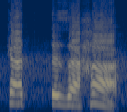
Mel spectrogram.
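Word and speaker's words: Catazajá: Okay, so I got up extra early today, left the little town of Katazaha. The accent is on the last letter, and it's going to be really hot today, like 100 today and tomorrow.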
